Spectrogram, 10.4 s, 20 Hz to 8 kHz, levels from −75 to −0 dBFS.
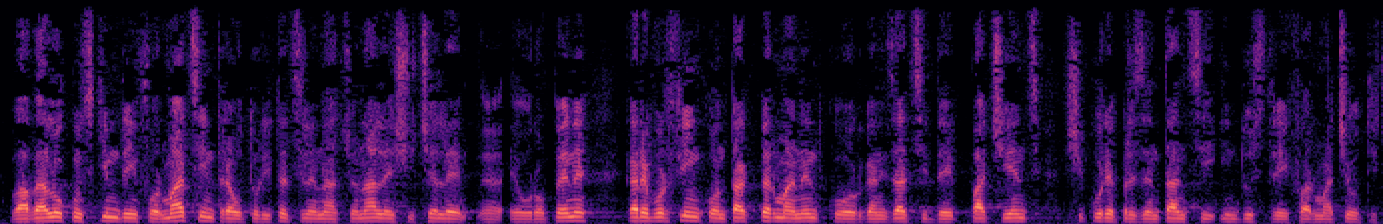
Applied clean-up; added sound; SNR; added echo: none; none; none; none.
